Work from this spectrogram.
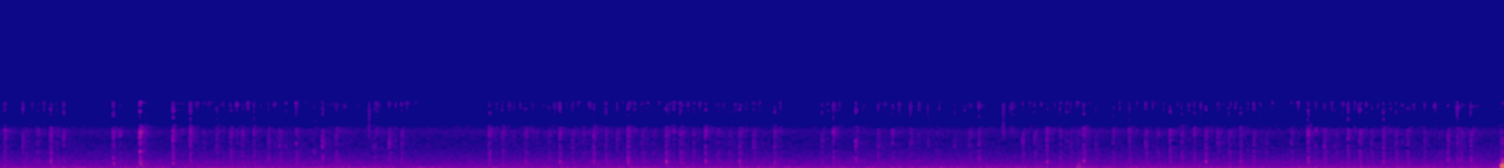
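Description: Steady, continuous typing on a computer keyboard while entering numbers for English, maths and science marks into a spreadsheet, with dense rapid key clicks throughout and no talking.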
